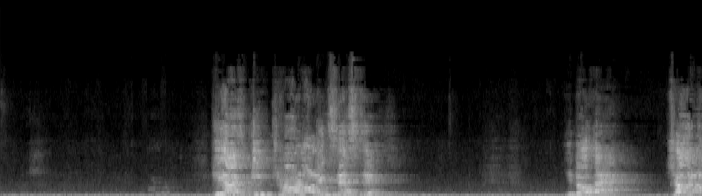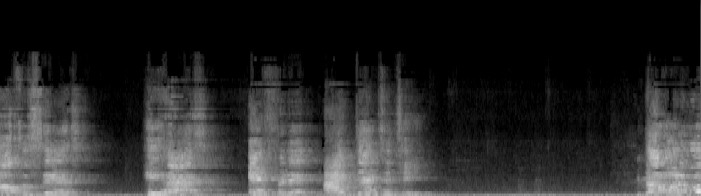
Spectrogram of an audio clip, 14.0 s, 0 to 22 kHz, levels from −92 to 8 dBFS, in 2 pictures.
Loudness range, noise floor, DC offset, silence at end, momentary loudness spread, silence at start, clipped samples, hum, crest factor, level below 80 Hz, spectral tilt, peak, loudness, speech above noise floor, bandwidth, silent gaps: 4 LU; -43 dBFS; under 0.1%; 0 s; 25 LU; 0.05 s; under 0.1%; none; 22 dB; -48 dBFS; -3 dB/octave; 0 dBFS; -20 LUFS; 20 dB; 15 kHz; none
